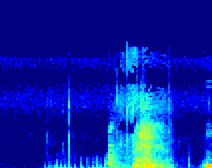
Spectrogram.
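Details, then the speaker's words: Sneeze from pollen allergy with a very itchy, sensitive nose, partly self-induced: a short build-up of catching breaths, then one forceful sneeze. "okay inducing is really easy but all of my sneezes sounded like that"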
